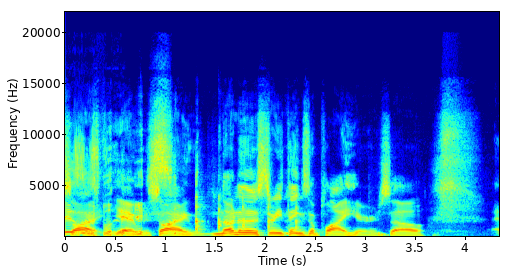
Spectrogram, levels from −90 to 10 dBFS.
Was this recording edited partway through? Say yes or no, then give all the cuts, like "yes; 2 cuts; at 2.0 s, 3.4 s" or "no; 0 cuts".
no; 0 cuts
